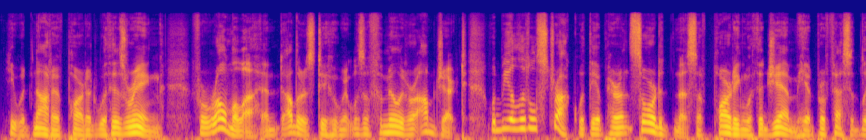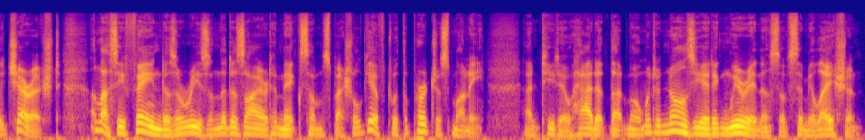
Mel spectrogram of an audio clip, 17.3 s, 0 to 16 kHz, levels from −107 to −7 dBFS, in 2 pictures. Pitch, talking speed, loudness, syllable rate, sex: 110 Hz, 225 wpm, -20 LUFS, 6.3 syllables/s, male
